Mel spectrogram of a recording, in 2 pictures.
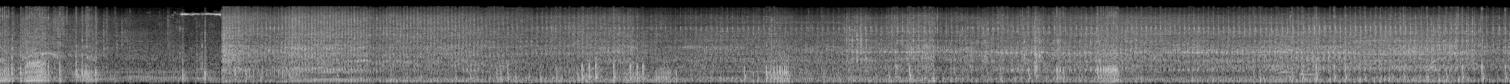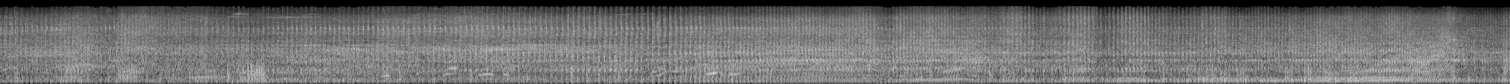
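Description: Trial motorcycle engines running and revving up and down as riders pick their way over rocks and roots, with the engine note rising and falling in places.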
